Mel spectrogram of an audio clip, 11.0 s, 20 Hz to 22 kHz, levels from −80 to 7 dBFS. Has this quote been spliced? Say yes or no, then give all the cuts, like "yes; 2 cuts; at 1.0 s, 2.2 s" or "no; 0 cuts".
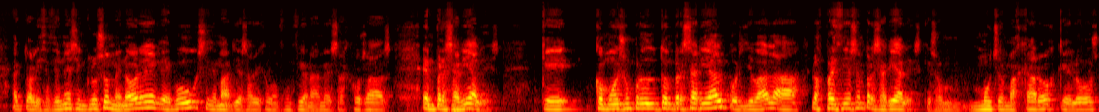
yes; 1 cut; at 8.1 s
